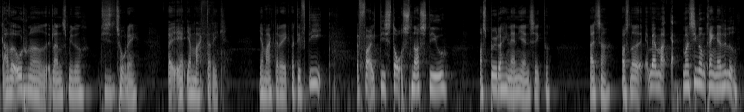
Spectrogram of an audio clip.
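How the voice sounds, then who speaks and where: A man co-hosting a casual podcast from an office, ranting in crude, animated talk. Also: mid-range voice. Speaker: podcast co-host.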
